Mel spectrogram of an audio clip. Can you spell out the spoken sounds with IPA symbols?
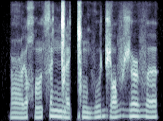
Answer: ʕy˨χõ˨˦sə˦ ŋ͡ǀɛ˨ǀũ˨vu˦d͡ʒɔ˨˦v ʒə˞˦və˧

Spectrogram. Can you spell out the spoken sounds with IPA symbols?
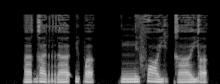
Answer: ɐɡɐː rɐːʔipʌ | nːifɔːji kʌːjʌ

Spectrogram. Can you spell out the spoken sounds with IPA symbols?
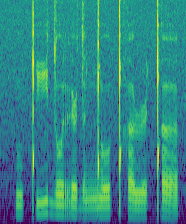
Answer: uǃi dorə˞dʌ ŋ͡ǃoǃʰʌɹə˞ ǃʌ

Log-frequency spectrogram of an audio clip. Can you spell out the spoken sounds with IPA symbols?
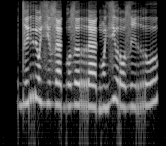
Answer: dɪrʲɔzʲʊzæ ɡɔzɜræɡɔ̃ zʲʊɾɔ zirʊ

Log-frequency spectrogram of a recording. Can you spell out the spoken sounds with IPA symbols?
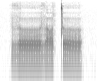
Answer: ðoːðɔ to

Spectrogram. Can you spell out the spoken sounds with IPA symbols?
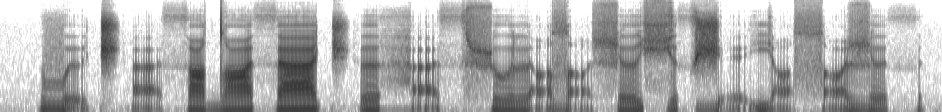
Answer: və̰t͡ʃʼa̰ θədˤaθat͡ʃʼə ha̰θɬʊ la̰zˤɛ̰ɬəɕəθ ʒɛ̰ja̰ sˤə̰ɮəθ

